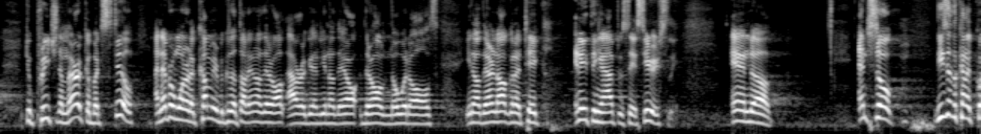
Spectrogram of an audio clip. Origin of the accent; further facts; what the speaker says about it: India; I'm from India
